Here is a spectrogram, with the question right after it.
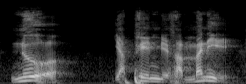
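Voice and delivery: poor attempt at Glasgow accent. Retelling a threatening demand from an interviewee: bad Glaswegian accent. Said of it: "that was terrible, wasn't it?".

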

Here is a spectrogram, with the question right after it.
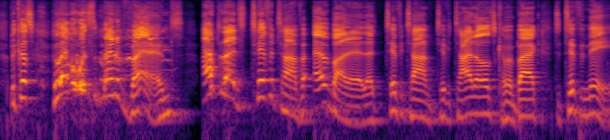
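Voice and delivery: ridiculous, silly put-on voice, high and swooping. Recounting what was said when Tiffany Stratton's rival walked in, as Fallon Henley in a preposterous voice. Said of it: "in this preposterous voice".

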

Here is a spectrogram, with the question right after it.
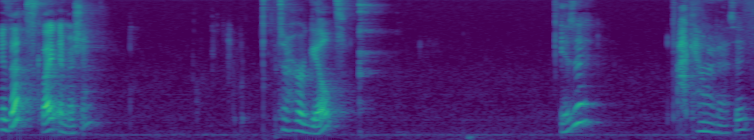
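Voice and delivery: hiccuping while talking. Discussing someone's confessional, speaking with the hiccups. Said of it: "I like have the hiccups right now".

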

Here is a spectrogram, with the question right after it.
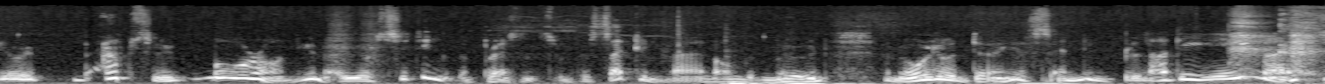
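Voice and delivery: soft, hissed stage whisper.

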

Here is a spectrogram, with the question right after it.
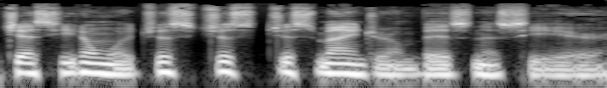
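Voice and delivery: ordinary talk

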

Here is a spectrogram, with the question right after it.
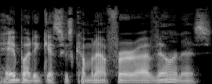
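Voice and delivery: plain

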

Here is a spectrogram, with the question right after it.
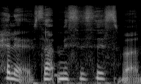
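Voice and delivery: very quiet, barely audible posh accent. Trying out different voices, the speaker suggests and does a really quiet posh voice. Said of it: "Or you could do really quiet posh".

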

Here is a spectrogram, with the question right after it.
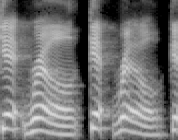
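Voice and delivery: put-on Utah accent. Quoting Katie telling Schwartz to get real: imitating Katie's Utah accent. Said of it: "she has the Utah accent".

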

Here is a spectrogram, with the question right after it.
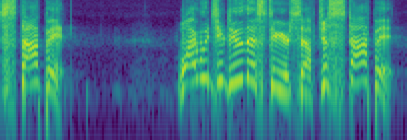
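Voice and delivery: acted, shrill shouting, pitched very high. Retelling a comedy sketch where the counselor tells a client: imitating Bob Newhart shouting. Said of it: "starts shouting".

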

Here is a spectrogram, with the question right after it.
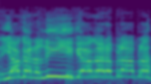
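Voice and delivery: hollering yell. Retelling people backstage telling them to leave: imitating someone yelling.

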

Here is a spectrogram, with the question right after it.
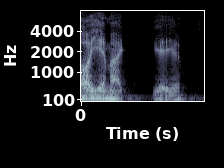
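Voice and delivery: loud eager voice. Retelling how a politician agreed to back the amendments: imitating a fellow politician. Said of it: "Great impression".

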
